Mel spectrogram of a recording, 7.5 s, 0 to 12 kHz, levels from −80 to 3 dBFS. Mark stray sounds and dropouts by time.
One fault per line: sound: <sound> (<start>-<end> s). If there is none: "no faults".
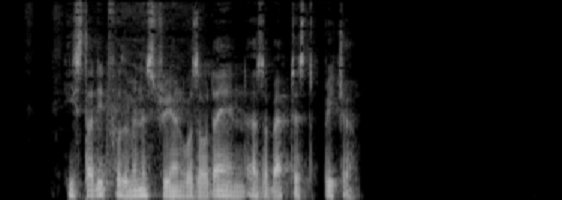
no faults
